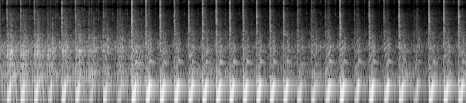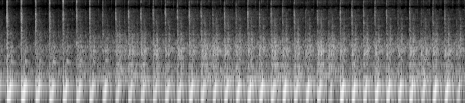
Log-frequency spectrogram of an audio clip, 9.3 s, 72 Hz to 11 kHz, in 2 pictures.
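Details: Honda clone single with 10 lb cast-iron flywheel, cam modified, no governor, near 500 rpm; slow, evenly spaced distinct thumps, steady and smooth like a hit-and-miss engine; normal low idle.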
